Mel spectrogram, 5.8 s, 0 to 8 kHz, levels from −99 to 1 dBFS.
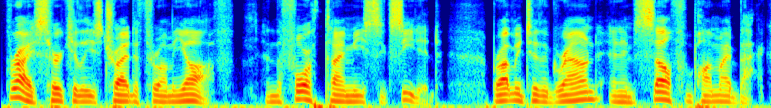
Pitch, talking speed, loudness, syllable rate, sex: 125 Hz, 240 wpm, -20 LUFS, 5.9 syllables/s, male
